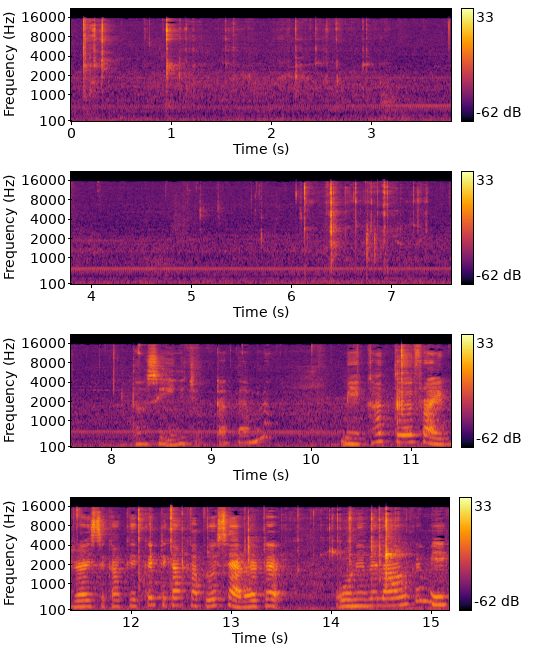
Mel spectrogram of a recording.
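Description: A metal spoon clinks lightly against a small ceramic bowl.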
